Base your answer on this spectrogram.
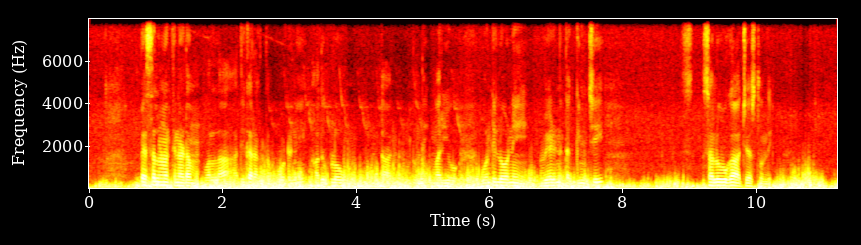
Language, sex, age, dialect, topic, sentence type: Telugu, male, 25-30, Southern, agriculture, statement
